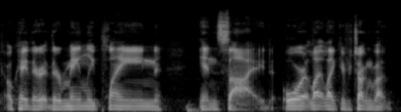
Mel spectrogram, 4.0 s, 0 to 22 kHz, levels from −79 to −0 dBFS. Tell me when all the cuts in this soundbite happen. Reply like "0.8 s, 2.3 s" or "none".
none

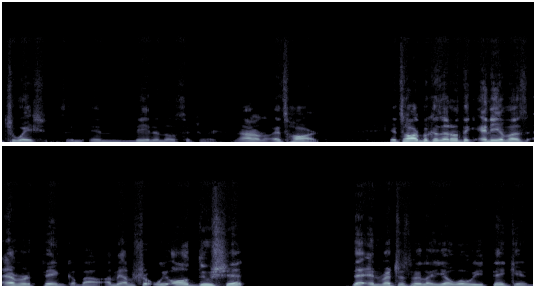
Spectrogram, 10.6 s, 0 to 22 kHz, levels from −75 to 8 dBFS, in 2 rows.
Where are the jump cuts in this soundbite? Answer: none

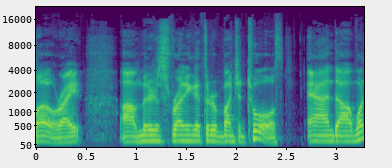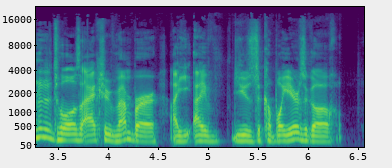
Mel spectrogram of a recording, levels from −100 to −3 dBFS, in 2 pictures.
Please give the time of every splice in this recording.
4.6 s

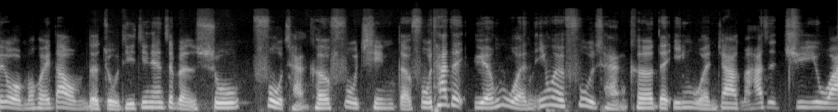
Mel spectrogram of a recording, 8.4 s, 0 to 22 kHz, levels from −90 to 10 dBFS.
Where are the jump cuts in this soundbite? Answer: 4.7 s, 7.4 s

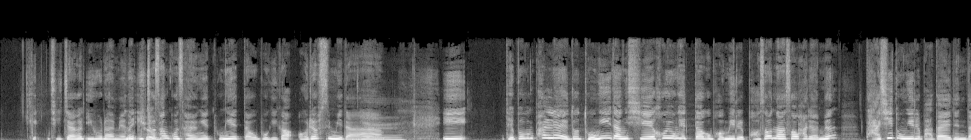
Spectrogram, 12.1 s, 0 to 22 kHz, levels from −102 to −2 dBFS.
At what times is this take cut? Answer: 1.1 s, 8.9 s, 10.0 s

